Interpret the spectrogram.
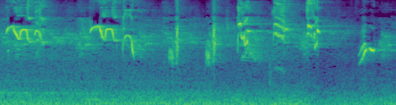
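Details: Breeding-condition white-rumped shama, song provoking rivals: looping warbled whistles repeated twice, then scattered sharp chips and a final rising slur, with gaps between phrases.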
